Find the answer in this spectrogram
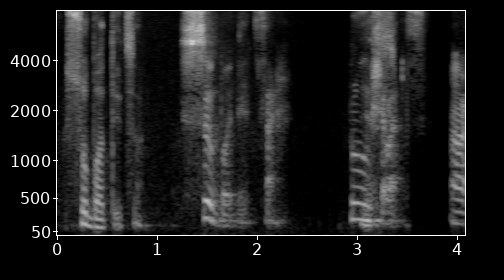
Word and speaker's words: Subotica: Well, so the stress is on U, but Hmm. O can pick up a little bit. So it might Hmm. sound like it's on O, but it's Subotica. Hmm. Not Subotica, but Subotica.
